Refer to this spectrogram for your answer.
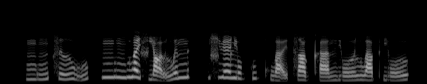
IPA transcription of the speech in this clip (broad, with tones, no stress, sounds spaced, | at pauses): m ʊ˧˥ ŋ t͡s ɹ̩˧˥ ṵ˨˩˦ | n̪ ʊ˥ ŋ l w ä˥˩ ɕ j ɑ̰˨˩ ʊ̯ l w ə˥ n | ɕ ɥ ɛ˥ l j o˨ ʊ̯ k u˥ kʰ w a̰˨˩ ɪ̯ t͡s ɑ˥˩ ʊ̯ kʰ ä˧˥ n̪ j o˧˥ ʊ̯ l w ä˧˥ pʰ j o˧˥ ʊ̯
